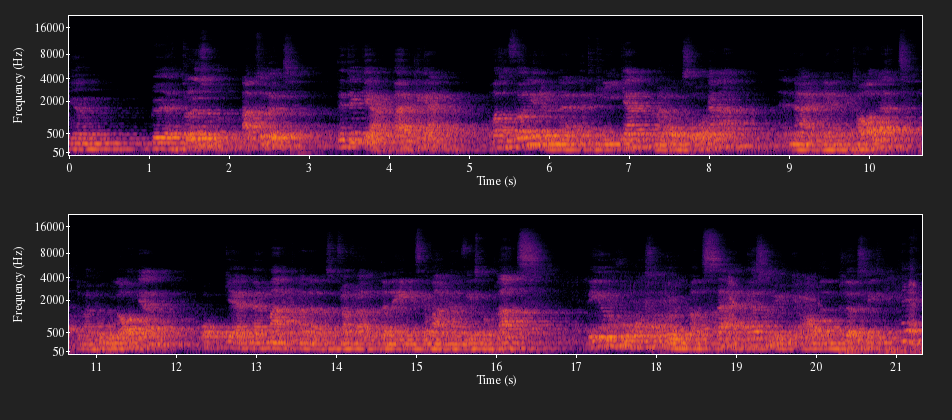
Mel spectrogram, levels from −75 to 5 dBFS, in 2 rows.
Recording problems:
room echo; strong; dies away in 2.1 s
off-mic speech; far
animal sounds; very faint; from 7.5 s on; 15 dB below the speech
abrupt cut into speech; at the start

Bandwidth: 15.5 kHz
